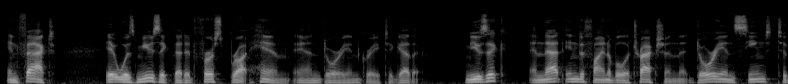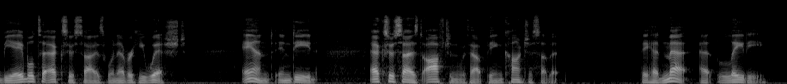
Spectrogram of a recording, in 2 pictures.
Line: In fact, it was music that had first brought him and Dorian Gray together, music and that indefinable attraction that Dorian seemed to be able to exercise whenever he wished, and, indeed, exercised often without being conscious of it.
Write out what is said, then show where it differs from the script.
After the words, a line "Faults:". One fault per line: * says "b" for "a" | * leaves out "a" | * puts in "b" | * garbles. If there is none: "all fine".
In fact, it was music that had first brought him and Dorian Gray together, music and that indefinable attraction that Dorian seemed to be able to exercise whenever he wished, and, indeed, exercised often without being conscious of it. They had met at Lady
Faults:
* puts in "They had met at Lady"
